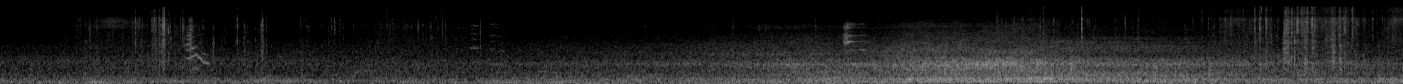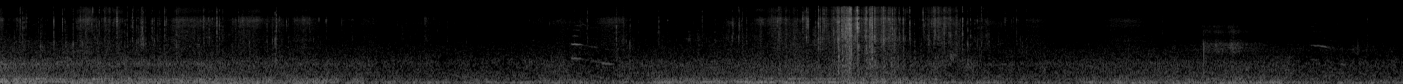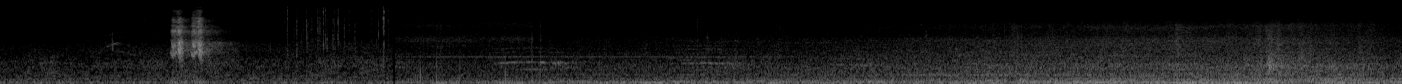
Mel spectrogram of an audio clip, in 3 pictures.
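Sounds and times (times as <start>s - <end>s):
steady background noise: 0.0s - 42.0s
cat meowing: 1.8s - 2.2s, 4.6s - 5.2s, 8.4s - 8.8s, 19.7s - 20.3s.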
